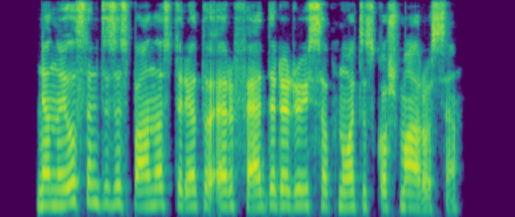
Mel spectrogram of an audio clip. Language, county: Lithuanian, Kaunas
